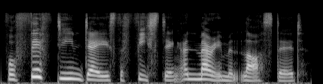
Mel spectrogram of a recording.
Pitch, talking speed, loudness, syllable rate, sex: 215 Hz, 150 wpm, -17 LUFS, 4.2 syllables/s, female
